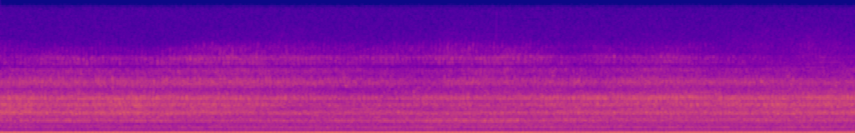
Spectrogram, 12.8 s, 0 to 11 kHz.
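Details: Oliver 1550 tractor, about 54 hp, pulling a JD BW disk 6–8 inches deep after fuel-system contamination cleared: steady low rumble at constant revs with no stumbling, surging or ticking; healthy diesel pulling well under load.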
